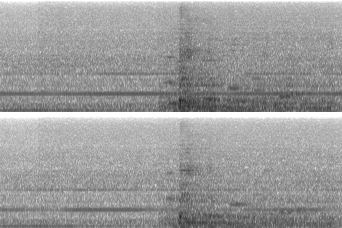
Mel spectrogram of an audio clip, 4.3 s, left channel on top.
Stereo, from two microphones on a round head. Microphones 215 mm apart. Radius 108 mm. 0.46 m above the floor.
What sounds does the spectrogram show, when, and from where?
2.0 s a child speaking: 15° left (ahead or behind), 0.8 m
